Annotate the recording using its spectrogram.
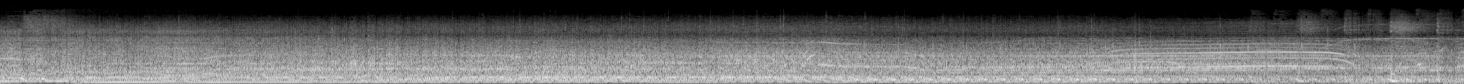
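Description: Loud live electro-rock band music heard from the audience: a sustained low synth drone under a dense wash of guitar and electronic sound, with high sliding whistle-like tones near the end.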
